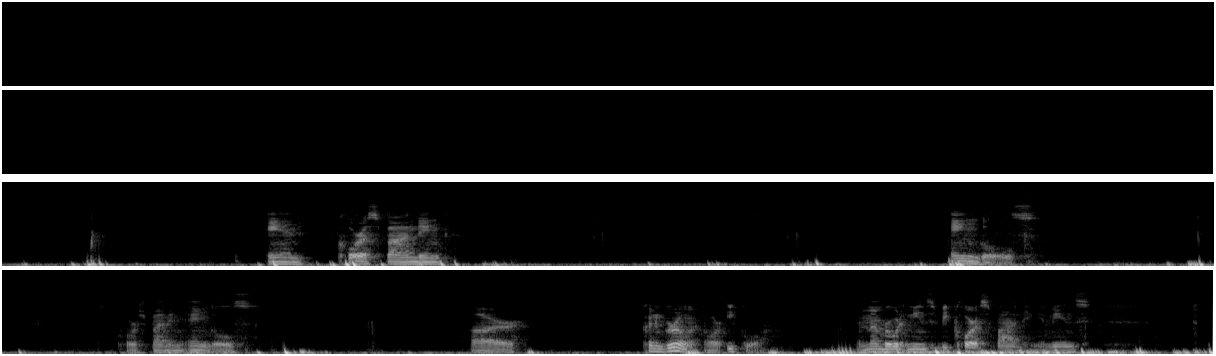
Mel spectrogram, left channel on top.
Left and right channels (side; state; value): left; silent; digital silence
